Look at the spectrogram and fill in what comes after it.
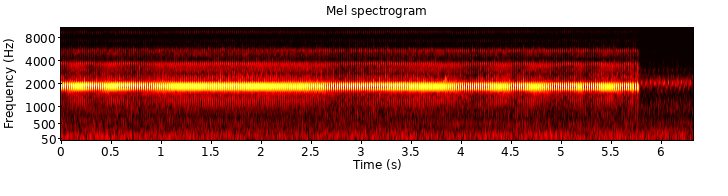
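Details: A frog holds one loud, unwavering high trill for nearly six seconds before cutting off abruptly, leaving only faint background noise.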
